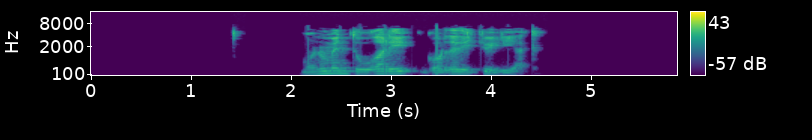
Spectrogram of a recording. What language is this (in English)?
Basque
